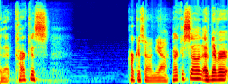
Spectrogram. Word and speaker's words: Carcassonne: Karka Park how do you say that carcass Carcassonne yeah America son I've never I don't think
